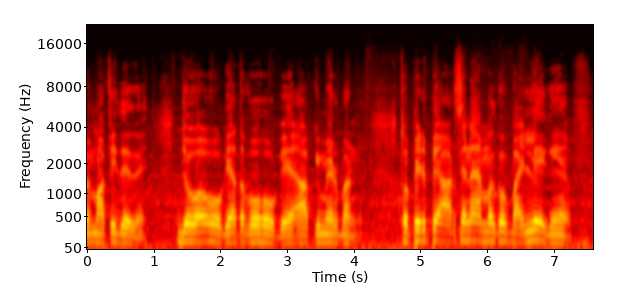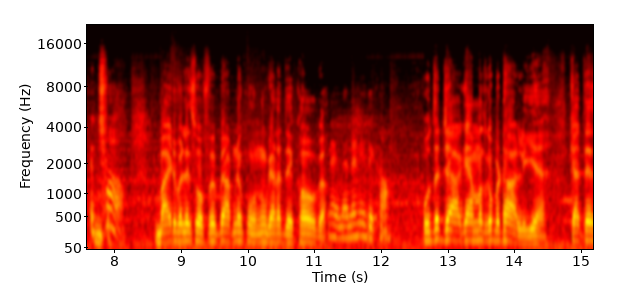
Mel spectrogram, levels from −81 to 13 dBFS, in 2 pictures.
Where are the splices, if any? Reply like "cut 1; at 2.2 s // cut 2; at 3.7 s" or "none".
none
